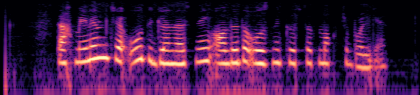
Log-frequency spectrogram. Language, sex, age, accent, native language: Uzbek, female, 18-24, Andijon, Uzbek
